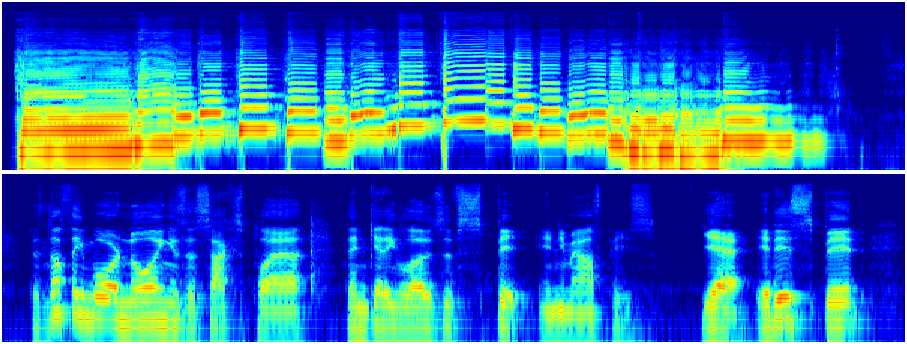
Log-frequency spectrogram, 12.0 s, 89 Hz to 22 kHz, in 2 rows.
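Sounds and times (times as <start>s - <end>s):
tenor saxophone melody: 0.1s - 5.7s.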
